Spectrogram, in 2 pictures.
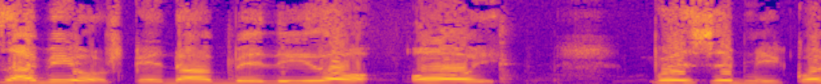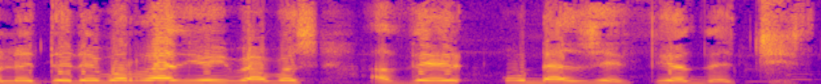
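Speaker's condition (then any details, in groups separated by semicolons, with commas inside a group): Cerebral palsy; brain injury from premature twin birth, orthopedic aids for moving at home, private therapies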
